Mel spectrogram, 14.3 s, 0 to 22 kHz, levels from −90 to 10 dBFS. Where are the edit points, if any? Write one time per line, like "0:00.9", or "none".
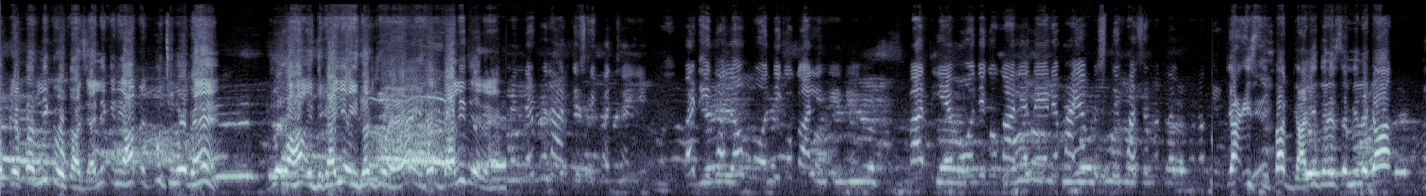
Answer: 0:05.1
0:12.1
